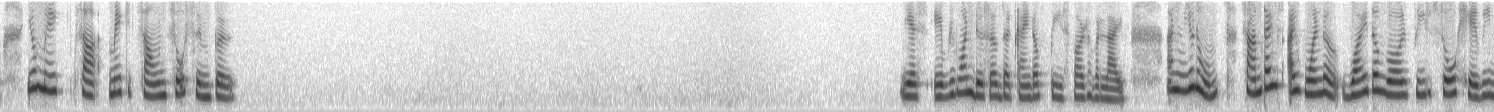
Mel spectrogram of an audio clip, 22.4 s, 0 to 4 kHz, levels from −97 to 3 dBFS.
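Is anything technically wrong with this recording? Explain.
No, the speech carries no technical fault; it has passed normally through call microphone processing and a WebRTC call path, and nothing is heard above about 4 kHz, which fits a narrowband telephone codec such as G.711 A-law at 64 kbps.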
